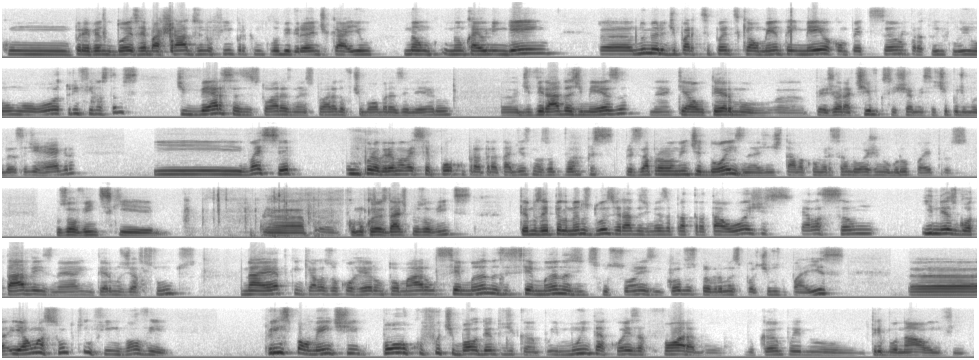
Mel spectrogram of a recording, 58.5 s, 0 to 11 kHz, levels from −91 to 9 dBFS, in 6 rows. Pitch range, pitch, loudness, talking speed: 140-175 Hz, 160 Hz, -23 LUFS, 165 wpm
